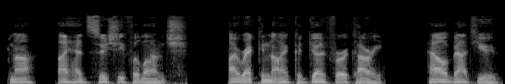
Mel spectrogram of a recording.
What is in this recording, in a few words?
male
